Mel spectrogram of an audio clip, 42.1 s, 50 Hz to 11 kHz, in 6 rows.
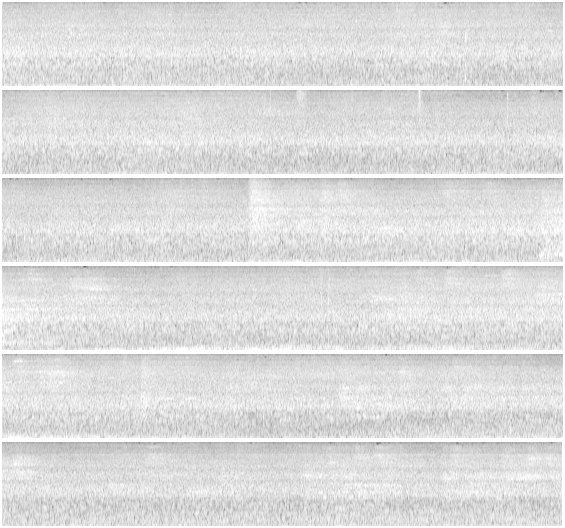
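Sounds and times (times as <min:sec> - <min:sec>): monorail train rumbling: 0:00.0 - 0:42.0.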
